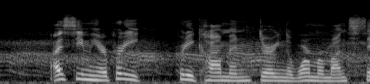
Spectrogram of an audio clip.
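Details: Spadefoot toads in a huge mating swarm, a pond holding thousands of toads; overlapping nasal, bleating calls, each about half a second to a second long, wavering slightly in pitch and following one another almost without pause.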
